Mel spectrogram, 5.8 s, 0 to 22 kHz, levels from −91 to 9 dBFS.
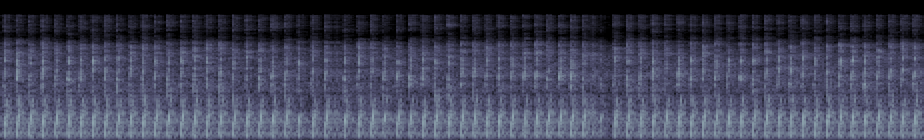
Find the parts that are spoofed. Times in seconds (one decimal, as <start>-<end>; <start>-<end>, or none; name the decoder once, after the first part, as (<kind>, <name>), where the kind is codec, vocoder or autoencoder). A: none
